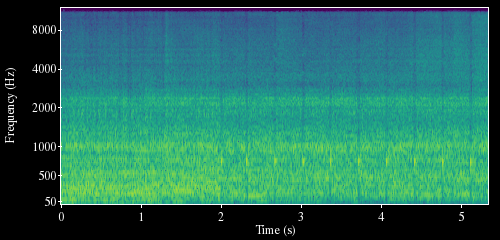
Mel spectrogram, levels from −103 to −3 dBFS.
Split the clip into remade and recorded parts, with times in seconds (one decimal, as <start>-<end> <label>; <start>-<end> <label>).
0.0-2.6 remade; 2.6-3.2 recorded; 3.2-5.3 remade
